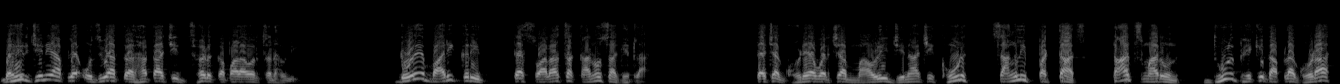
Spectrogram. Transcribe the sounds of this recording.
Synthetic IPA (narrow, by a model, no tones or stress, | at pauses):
bəɦiːɾd͡ʑineapljaʔud͡zʋjat̪əɭ̤at̪at͡ɕiːd͡zʱəɽkəpaɭaʋəɾt͡səɽ̤əʋlḭː | ɖoɭebaɾiːkəɾiːt̪ːjasʋaɾat͡sakanosaɡʱet̪la̰ | t̪jat͡ɕjaɡʱoɽjaʋəɾt͡ɕjama̰ʋɭiːd͡ʑinat͡ɕiːkʰuːɳ | t͡sãŋɡliːpəɽt̪at͡s | t̪ãt͡smaɾuːn | d̪ʱuːɭpʰekiːt̪aplaɡʱoɽa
